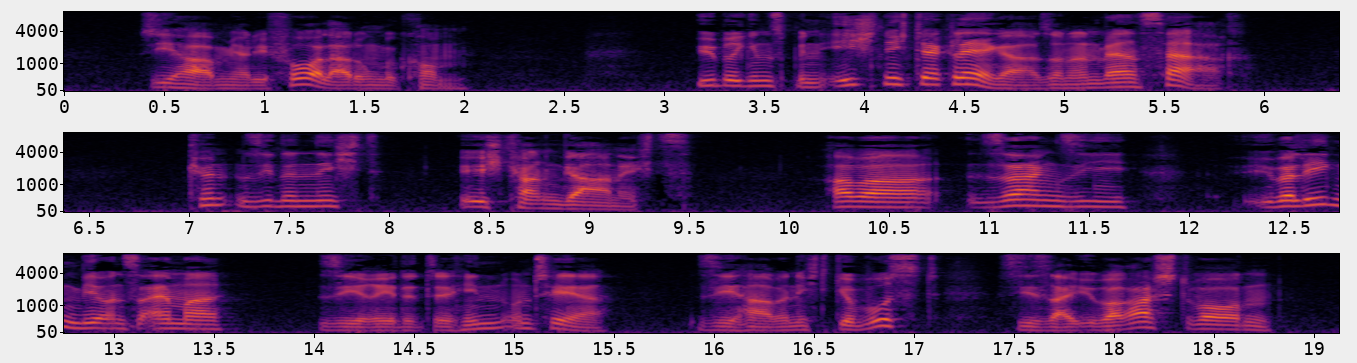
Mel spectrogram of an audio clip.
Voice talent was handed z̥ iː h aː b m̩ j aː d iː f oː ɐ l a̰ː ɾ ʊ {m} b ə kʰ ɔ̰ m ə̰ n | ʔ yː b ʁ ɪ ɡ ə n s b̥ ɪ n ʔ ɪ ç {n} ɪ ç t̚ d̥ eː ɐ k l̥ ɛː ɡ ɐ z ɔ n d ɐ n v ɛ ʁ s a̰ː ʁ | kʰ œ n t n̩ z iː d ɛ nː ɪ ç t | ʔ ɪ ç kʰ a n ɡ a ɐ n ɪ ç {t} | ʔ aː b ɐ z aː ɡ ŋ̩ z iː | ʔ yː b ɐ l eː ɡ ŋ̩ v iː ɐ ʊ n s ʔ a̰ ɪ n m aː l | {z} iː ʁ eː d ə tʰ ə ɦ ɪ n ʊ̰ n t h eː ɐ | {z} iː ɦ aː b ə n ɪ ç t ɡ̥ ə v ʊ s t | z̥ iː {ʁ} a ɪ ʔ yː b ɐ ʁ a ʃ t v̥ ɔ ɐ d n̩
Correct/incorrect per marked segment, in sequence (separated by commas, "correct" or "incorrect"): incorrect, correct, incorrect, correct, correct, incorrect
